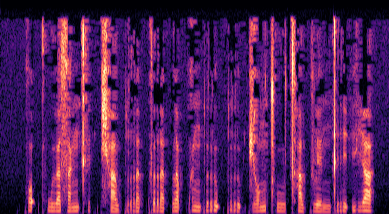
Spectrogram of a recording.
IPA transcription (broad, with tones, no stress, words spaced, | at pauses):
kɔ˥˩ʔkʰwɯ˧a̯sa˥˩ŋkʰe˥˩k̚ t͡ɕʰa˨˩wpra˥˩t̚kra˦˥t̚ la˥˩p̚ka˧ŋpru˥˩ʔ pru˨˩ʔt͡ɕɔː˥˩ŋtʰuː˧ tʰa˧wkleː˩˦ŋtri˥˩ʔji˥˩a̯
